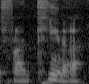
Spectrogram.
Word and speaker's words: Franchina: I would like to tell you a story about my grandfather, Biagio Francina. Actually, they pronounced it Franchina, who, as an Italian national, joined the American Army in World War I.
